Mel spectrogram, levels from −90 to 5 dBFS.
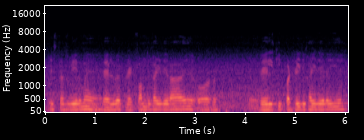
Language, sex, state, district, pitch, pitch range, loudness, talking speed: Hindi, male, Goa, North and South Goa, 110 Hz, 105-110 Hz, -27 LUFS, 170 wpm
